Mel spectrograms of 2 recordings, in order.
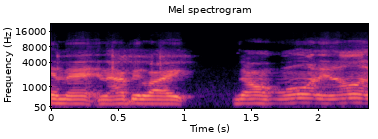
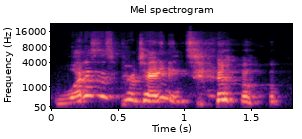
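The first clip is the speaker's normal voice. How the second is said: higher and louder, laughing through the prim line; laughing uppity repeat; 6 semitones higher, 5 dB louder than usual. Retold or imitated. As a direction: repeat the snooty question cracking up. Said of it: "y'all know I'm an uppity Negro".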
